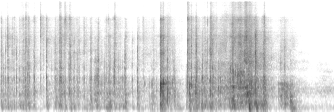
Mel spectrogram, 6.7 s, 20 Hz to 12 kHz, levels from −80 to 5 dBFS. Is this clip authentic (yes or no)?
no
